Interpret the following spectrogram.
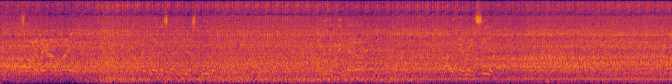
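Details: International diesel truck after compound turbo change and exhaust pipe fix: steady, even idle with a low constant hum and no misses or knocks; running smooth with no leaks.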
